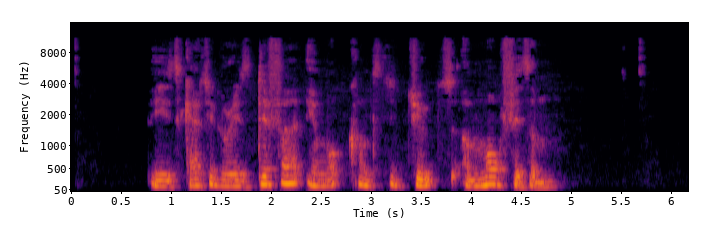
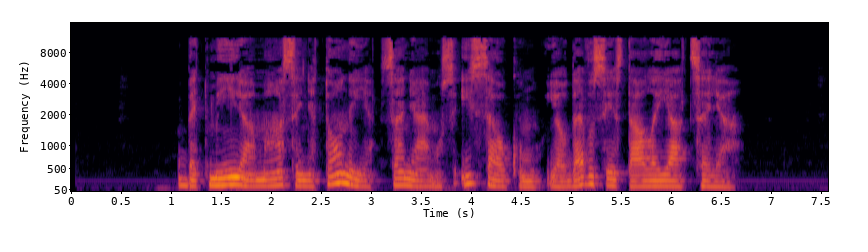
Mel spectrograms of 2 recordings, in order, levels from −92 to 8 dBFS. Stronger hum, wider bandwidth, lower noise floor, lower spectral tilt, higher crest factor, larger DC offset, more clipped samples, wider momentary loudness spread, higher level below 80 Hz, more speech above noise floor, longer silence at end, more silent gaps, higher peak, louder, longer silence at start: neither; about the same, 11.5 kHz vs 11.5 kHz; first, -83 dBFS vs -70 dBFS; first, -6.5 dB/octave vs -4.5 dB/octave; about the same, 18 dB vs 18 dB; neither; neither; about the same, 8 LU vs 10 LU; about the same, -66 dBFS vs -62 dBFS; first, 58 dB vs 43 dB; second, 0.5 s vs 0.9 s; neither; about the same, -8 dBFS vs -10 dBFS; about the same, -26 LUFS vs -27 LUFS; second, 0.8 s vs 1.05 s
